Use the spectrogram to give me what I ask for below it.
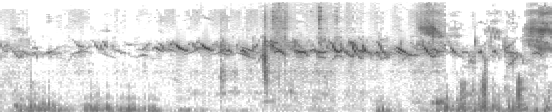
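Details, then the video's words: Towa-towa (chestnut-bellied seed-finch) singing in a bird singing competition at Betterhope ground: a continuous run of rapid, high, warbled and twittering notes throughout, over low crowd murmur, laughter and voices. "TOWA TOWA BIRD SINGING COMPETITION"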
